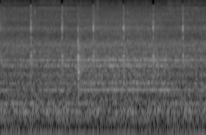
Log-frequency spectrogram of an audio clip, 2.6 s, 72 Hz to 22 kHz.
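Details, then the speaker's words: Vevor diesel heater whose fuel pump was relocated to stop fuel siphoning, backfiring and start-up smoke. Normal fuel pump ticking, sharp and even at about 2.5 per second, over a soft hum, heard indoors with exhaust and intake outside. "so in here I do have the ticking from the fuel pump the fuel pump can be replaced with a quiet fuel pump I honestly don't care let's try this again for fun"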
